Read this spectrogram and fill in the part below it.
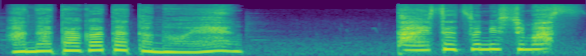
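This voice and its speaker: Casting: refined young lady for an anime game, high-pitched, formal, gentle and composed. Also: expressive, measured pace, dry recording. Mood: earnest, composed. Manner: very formal honorific speech, composed and courteous. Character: polite, refined, gentle young noblewoman of fantasy Japan. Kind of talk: Japanese anime game voice acting.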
